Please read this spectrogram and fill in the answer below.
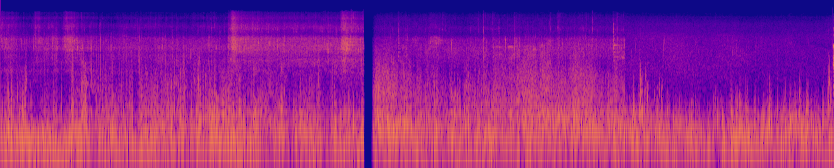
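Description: Strong wind buffeting the microphone in a dense, steady rumble, with surf noise mixed in. The sound cuts out abruptly for an instant a little past seven seconds in.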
